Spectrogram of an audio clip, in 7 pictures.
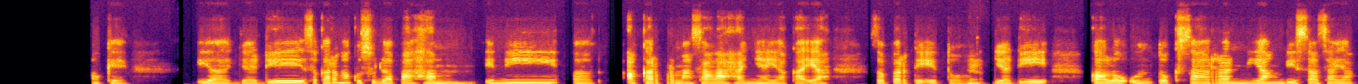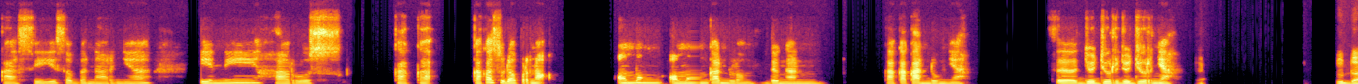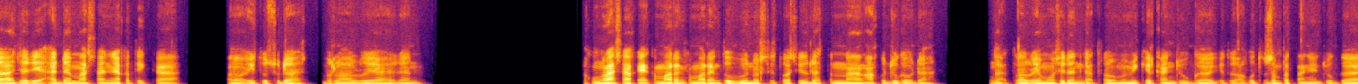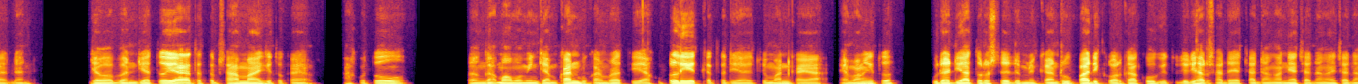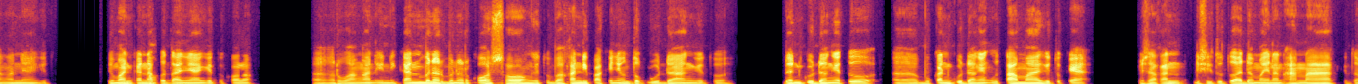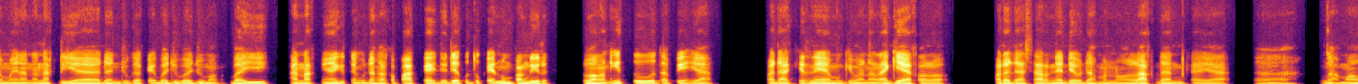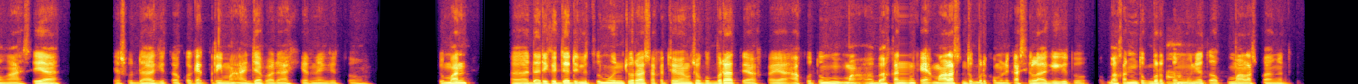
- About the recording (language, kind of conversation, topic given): Indonesian, advice, Bagaimana cara bangkit setelah merasa ditolak dan sangat kecewa?
- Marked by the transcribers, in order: other background noise; "muncul" said as "muncur"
